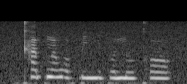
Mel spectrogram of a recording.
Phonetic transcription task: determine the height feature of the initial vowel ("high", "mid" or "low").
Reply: low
